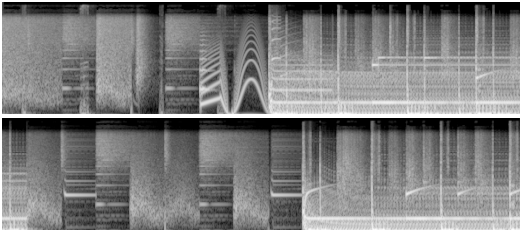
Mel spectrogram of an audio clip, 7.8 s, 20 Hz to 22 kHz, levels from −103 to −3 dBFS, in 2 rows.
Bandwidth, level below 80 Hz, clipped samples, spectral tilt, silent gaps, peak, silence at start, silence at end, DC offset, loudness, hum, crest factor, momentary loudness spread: 14 kHz; -16 dBFS; under 0.1%; -4.5 dB/octave; none; -2 dBFS; 0 s; 0 s; under 0.1%; -15 LUFS; none; 12 dB; 15 LU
